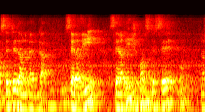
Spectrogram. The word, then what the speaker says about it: céleri: Donc, la caïda de E muet, la perte de E muet de la syllabe suivante, de E muet, fait que le E, même s'il a l'accent circonflexe, se prononce E ouvert.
